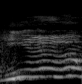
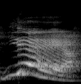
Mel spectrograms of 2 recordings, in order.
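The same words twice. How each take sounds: First: The voice sounds plain, without bright twang. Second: The voice sounds bright and strongly twangy. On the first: The speaker calls it wrong. "not like yeah" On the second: The speaker calls it right. "with a lot of what they call twang"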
